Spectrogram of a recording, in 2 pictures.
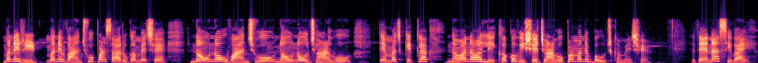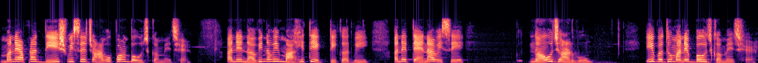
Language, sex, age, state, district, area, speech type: Gujarati, female, 18-30, Gujarat, Mehsana, rural, spontaneous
